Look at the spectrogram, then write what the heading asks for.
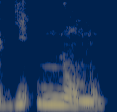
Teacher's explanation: Gnomo tem 5 letras, e o G e o N são duas consoantes juntas e cada uma tem o seu som separado na palavra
